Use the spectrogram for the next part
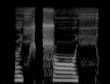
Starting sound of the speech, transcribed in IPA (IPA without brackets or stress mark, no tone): ə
